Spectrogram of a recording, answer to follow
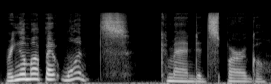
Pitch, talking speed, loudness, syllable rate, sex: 175 Hz, 155 wpm, -17 LUFS, 4.2 syllables/s, male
